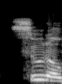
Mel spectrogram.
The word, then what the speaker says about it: pseudo: Pseudo means fake, inauthentic. And the P is silent. So, you don't say the P. You just say the S.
